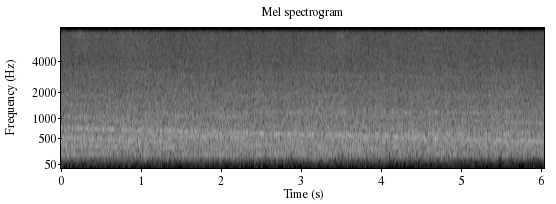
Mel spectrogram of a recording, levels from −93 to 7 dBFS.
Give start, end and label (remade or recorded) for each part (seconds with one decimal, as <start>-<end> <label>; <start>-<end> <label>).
0.0-6.0 recorded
